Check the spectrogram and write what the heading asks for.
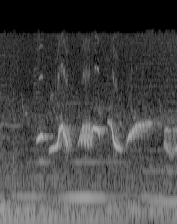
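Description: A bird chirping: a quick run of five or six short, swooping whistled notes starting about half a second in, over a low steady background drone.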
